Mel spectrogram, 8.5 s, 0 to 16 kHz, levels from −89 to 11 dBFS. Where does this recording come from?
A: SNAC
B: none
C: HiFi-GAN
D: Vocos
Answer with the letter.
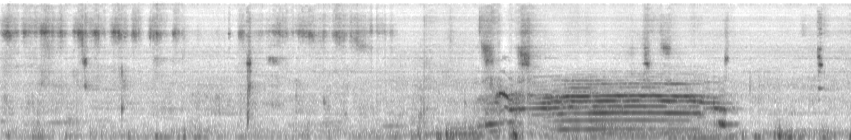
A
